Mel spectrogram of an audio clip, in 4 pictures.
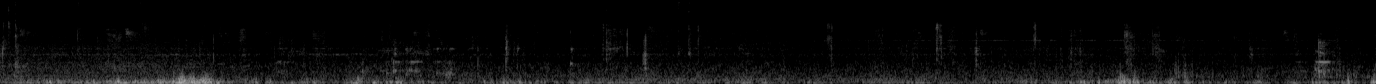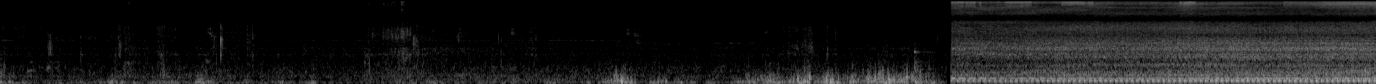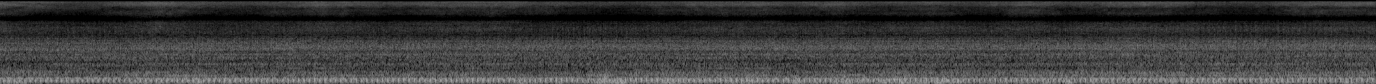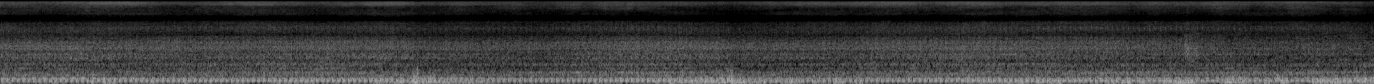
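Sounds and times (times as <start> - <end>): motor humming: 23.3 - 55.0.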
